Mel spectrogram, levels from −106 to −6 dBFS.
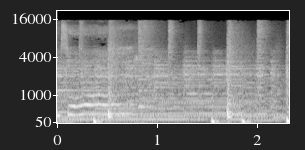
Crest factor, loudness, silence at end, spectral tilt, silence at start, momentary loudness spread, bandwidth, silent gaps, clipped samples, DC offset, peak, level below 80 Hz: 16 dB; -18 LUFS; 0 s; -4 dB/octave; 0 s; 6 LU; 15.5 kHz; none; under 0.1%; under 0.1%; -2 dBFS; -28 dBFS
